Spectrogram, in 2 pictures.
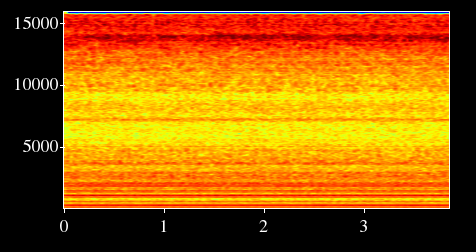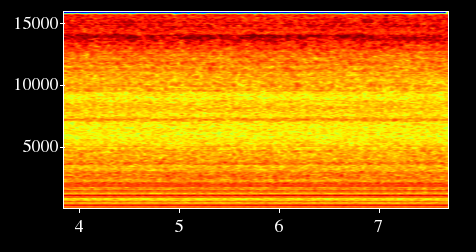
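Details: Continuous nebulizer compressor running, recorded as white noise for sleep: steady, unbroken motor hum with a low buzzing drone.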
